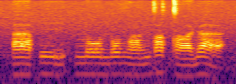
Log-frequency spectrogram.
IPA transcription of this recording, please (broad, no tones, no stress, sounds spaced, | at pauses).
a p e | n ɔ n u ðˤ ə̃ ŋ ɡ o tˤ a ɳ a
